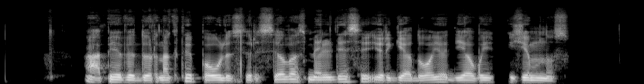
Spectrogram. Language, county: Lithuanian, Šiauliai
